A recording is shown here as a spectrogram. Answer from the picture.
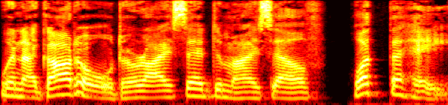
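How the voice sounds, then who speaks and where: A female-sounding voice performs a put-on character voice. The pace is fairly slow. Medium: read story. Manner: blunt, dry, folksy.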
